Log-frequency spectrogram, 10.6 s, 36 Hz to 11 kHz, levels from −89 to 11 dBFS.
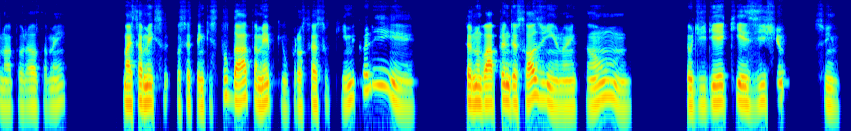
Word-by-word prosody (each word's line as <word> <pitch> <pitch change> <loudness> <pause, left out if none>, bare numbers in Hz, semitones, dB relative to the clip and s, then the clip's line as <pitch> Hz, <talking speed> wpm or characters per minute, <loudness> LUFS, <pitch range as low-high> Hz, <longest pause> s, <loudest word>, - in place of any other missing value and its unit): natural 110 +1 -7
também. 115 +5 -10 0.7
Mas 125 -1 +4
também 135 -1 +4
se 140 +2 -19
você 120 +1 -6
tem 115 -1 -3
que - - -21
estudar 160 -3 +3
também, 135 -1 +2
porque 115 - -18
o 105 - -10
processo 120 +3 -4
químico 145 - -4
ele 155 - -2 0.6
você 135 - +4
não 130 - +5
vai 130 +1 +8
aprender 130 0 +3
sozinho, 140 -6 +3
né. 110 0 -2
Então, 120 +1 -2 0.7
eu 120 - +2
diria 125 +4 +2
que 135 - 0
existe 130 - -1 0.4
sim. 115 -4 -7
125 Hz, 150 wpm, -22 LUFS, 115-140 Hz, 0.7 s, vai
